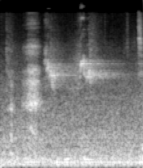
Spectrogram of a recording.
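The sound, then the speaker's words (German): Sparrows chirp in short repeated bursts over a loud, constant city roar and a low steady hum, the calls partly swamped by the background noise. “Die Spatzen, die man da hört, die haben einen besonders grossen Kehlkopf, weil es so laut ist.”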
